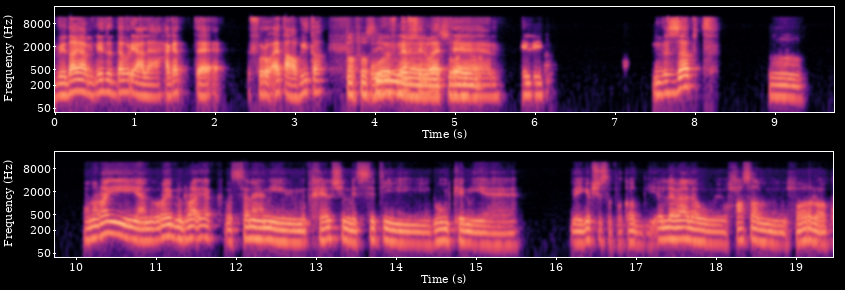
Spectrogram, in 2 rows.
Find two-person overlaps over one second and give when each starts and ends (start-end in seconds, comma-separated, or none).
3.9-5.4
